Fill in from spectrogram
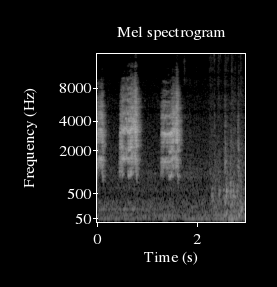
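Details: Captive grey parrots kept together as a group of four: a short harsh burst, then two loud buzzy squawks of about a third of a second each, separated by a quiet pause, followed by faint rustling.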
